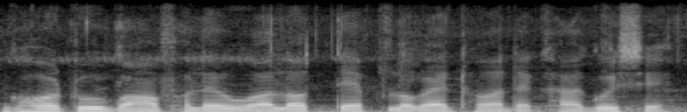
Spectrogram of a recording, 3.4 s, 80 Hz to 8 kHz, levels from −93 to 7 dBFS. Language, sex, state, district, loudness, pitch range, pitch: Assamese, male, Assam, Sonitpur, -16 LUFS, 125-135 Hz, 130 Hz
